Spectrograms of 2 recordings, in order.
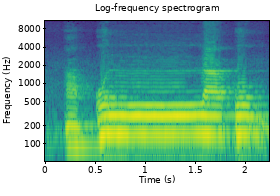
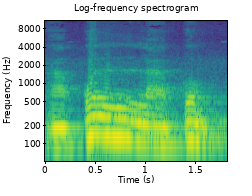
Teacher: Jadi harus pas akl lakum. Jadi jangan ditahan lebih lama. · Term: idgham mislin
